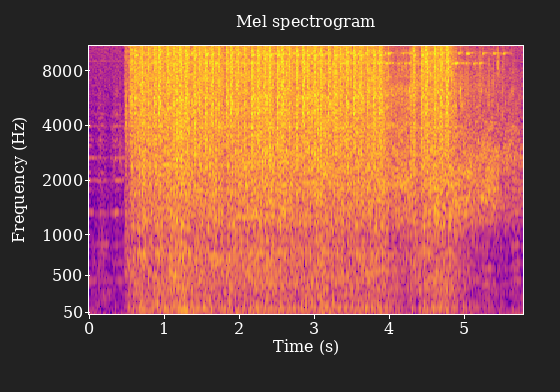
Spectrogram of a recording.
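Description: Rapid gunfire from a weapon in Doom, Sigil episode, running in GZDoom: loud sustained bursts of shots that rattle on for several seconds before cutting off.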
